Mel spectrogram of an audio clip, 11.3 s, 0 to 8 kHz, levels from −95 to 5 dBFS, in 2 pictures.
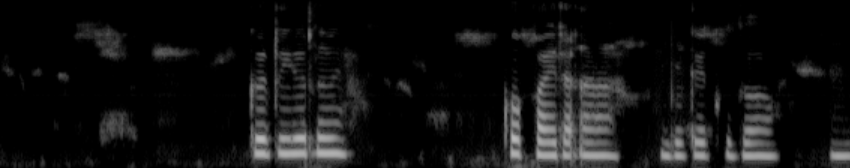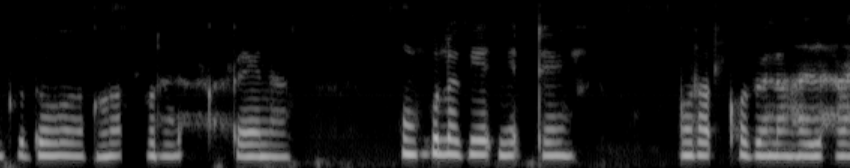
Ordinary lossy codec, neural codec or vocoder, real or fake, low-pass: none; codec, 16 kHz, 4 kbps, X-Codec, HuBERT features, trained on LibriSpeech; fake; none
